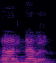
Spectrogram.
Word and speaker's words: Nellen: Nellen." Oh god! Fucking Christ! Very well, Nellen. Sure thing, Rello. Does that rhyme with melon? Why, yes, it does.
